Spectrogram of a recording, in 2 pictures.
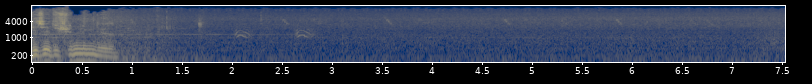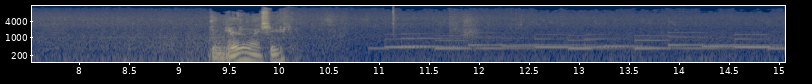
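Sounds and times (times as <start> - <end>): faint steady hiss: 0.0 - 15.0
faint bird chirps: 1.3 - 7.0
bird calls: 1.4 - 7.0.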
